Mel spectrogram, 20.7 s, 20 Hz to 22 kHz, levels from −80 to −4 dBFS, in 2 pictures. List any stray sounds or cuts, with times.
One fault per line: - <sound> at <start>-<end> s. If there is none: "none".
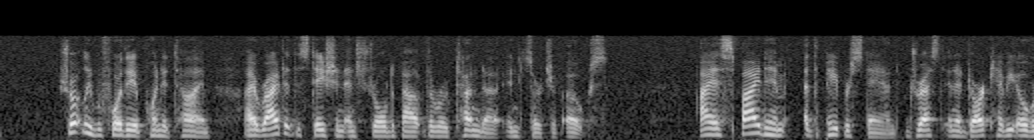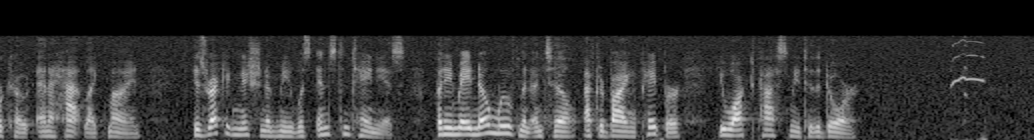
- squeak at 19.8-20.2 s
